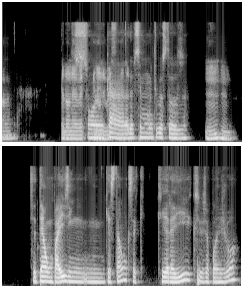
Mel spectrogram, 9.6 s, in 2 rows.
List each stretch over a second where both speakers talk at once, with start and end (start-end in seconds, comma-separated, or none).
1.4-2.8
